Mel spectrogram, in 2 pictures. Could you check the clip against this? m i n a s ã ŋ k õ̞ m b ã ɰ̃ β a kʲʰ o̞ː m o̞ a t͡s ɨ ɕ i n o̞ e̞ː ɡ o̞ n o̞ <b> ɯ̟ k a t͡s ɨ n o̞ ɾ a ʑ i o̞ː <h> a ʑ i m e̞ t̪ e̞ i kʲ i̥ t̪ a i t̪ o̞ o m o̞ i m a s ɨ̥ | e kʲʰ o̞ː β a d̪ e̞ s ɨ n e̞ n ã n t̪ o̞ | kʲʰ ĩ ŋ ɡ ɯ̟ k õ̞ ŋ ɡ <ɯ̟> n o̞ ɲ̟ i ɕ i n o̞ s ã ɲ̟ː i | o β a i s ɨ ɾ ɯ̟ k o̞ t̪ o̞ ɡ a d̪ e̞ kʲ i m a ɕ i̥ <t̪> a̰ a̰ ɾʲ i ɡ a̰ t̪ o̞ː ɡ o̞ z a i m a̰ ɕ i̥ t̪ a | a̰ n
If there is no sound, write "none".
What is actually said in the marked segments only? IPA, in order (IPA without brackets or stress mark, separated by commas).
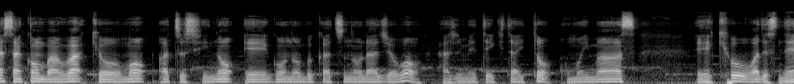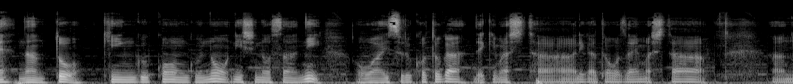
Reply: b, h, ɯ̟, t̪ʰ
